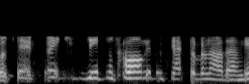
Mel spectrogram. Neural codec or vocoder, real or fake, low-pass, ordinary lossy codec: codec, 24 kHz, 1.5 kbps, HILCodec; fake; 3.6 kHz; none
